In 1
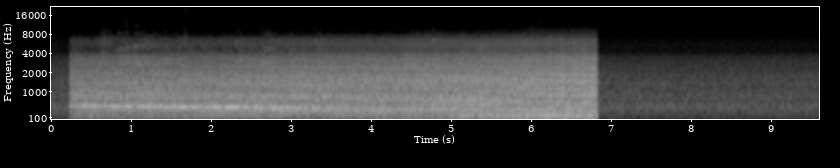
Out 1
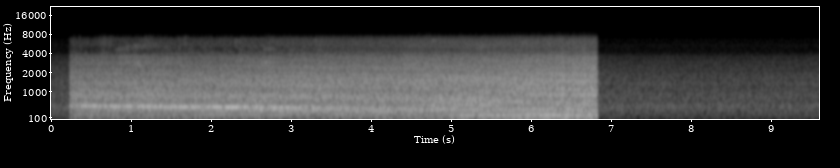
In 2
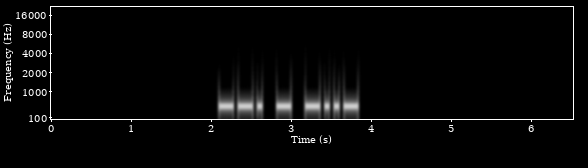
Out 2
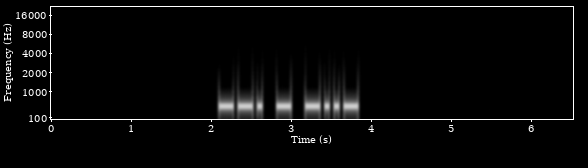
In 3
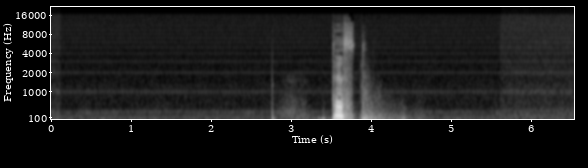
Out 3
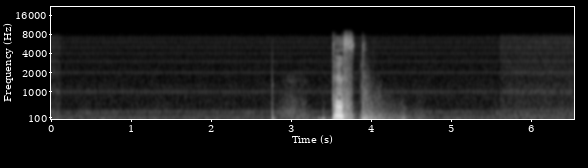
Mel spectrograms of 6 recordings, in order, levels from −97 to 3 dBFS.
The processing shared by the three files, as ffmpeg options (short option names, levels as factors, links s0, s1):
-af "aresample=16000,aresample=44100"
